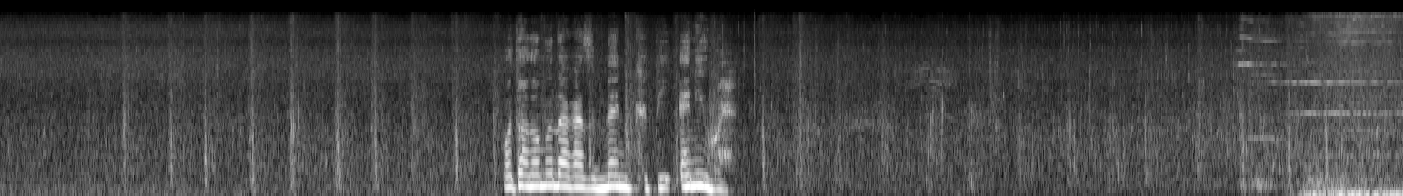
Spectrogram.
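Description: Quick footsteps run over dirt.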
